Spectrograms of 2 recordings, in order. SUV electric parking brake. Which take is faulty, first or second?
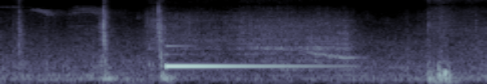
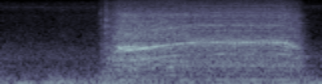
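first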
